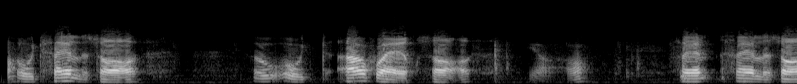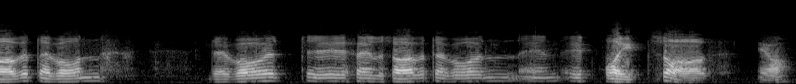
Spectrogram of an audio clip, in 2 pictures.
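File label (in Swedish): Visseltofta Skåne, Svenska sagor dialekter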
